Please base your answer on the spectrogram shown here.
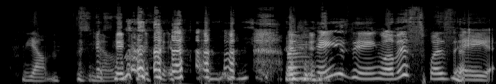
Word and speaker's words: Yam: it's it's y m it looks like yum but you pronounce it yum like yummy and you say it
